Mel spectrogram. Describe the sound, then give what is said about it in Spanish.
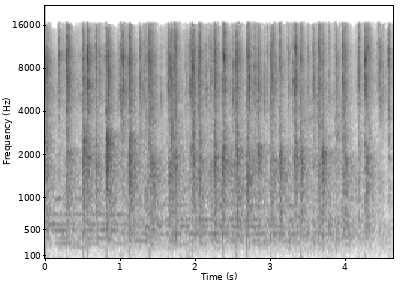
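After a prayer, an audience bursts into sustained applause for God, many hands clapping in a dense, crackling wash of sharp claps that holds steady at moderate loudness for several seconds, with no voices. “Damos un aplauso a nuestro Dios.”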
